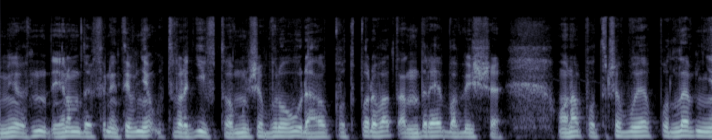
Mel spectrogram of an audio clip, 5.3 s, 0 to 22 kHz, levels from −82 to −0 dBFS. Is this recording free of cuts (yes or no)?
yes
